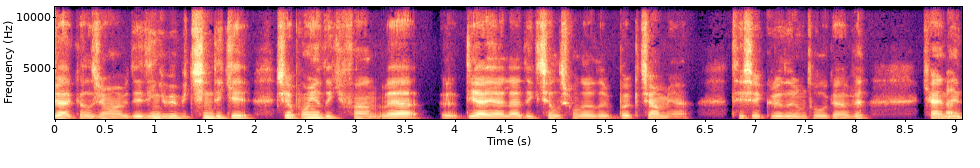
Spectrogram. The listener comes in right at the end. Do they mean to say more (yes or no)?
yes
